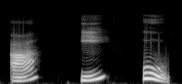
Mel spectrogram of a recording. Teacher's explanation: ज्यांना थोडा जास्त वेळ लागतो ते झाले दीर्घ स्वर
